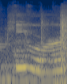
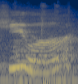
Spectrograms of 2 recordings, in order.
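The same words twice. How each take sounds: First: It is said like the word 'pure'. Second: It is said like the word 'pure'.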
